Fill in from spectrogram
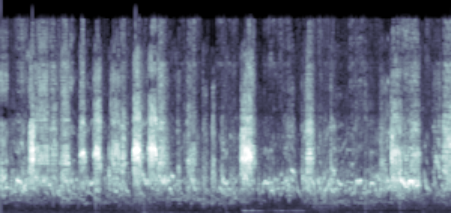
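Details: Crowded chirping from an aviary of Australian budgies, with high chattering notes and sharp squeaky calls bursting over a continuous warbling background.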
